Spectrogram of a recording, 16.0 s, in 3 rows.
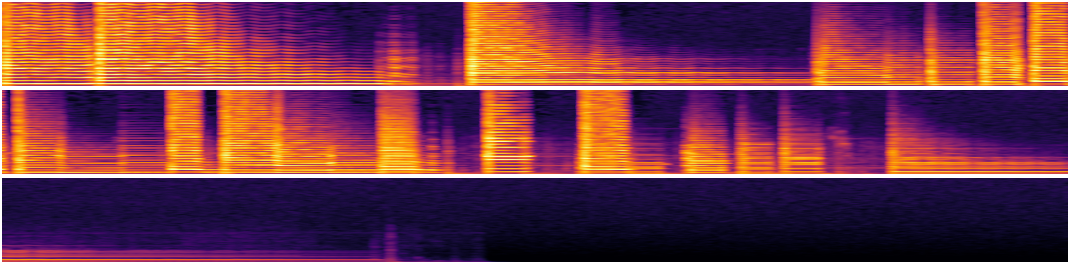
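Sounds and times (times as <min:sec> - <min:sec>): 
groove music: 0:00.0 - 0:12.6.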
